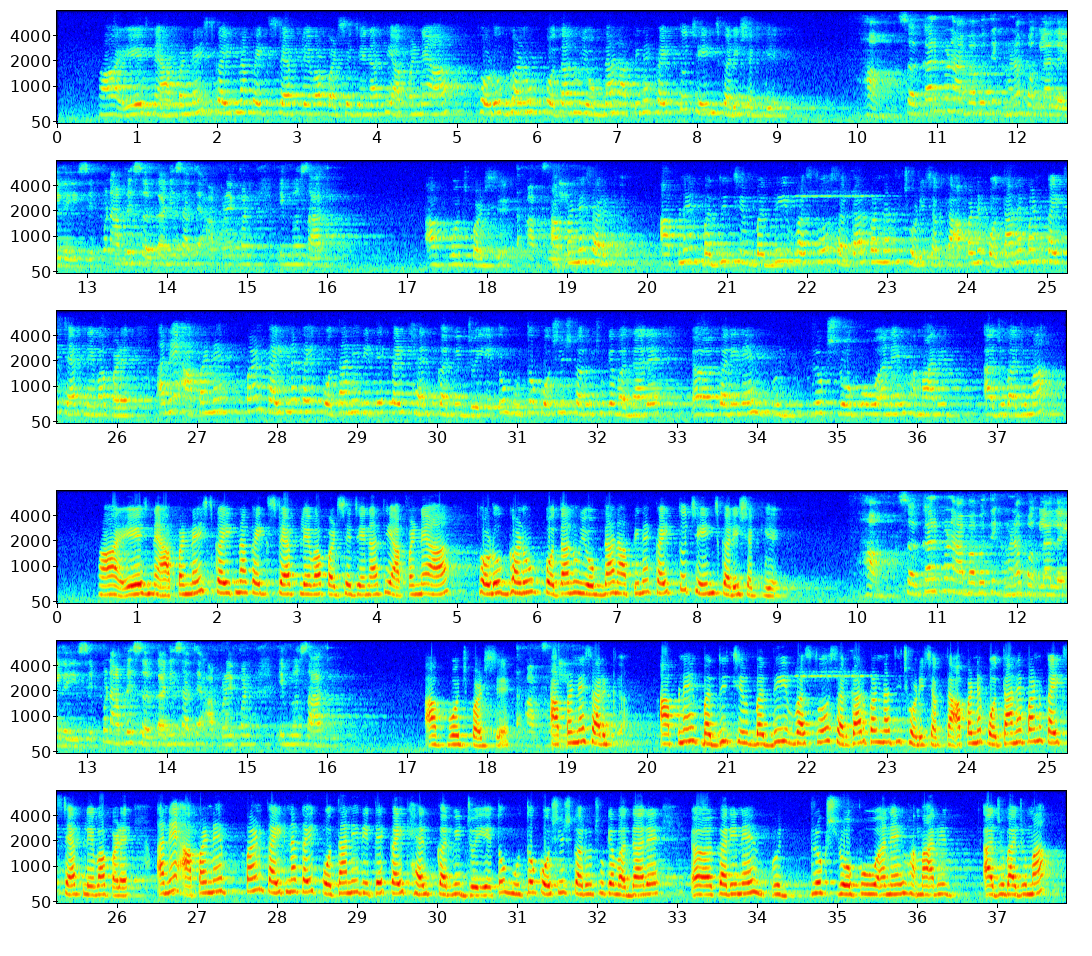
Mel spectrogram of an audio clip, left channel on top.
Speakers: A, on the right; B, on the right.
A: હા એજ ને આપણને જ કંઈક ના કંઈક સ્ટેપ લેવા પડશે, જેનાથી આપણને આ થોડુંક ઘણું પોતાનું યોગદાન આપીને કંઈક તો ચેન્જ કરી શકીએ.
B: હા સરકાર પણ આ બાબતે ઘણા પગલા લઈ રહી છે. પણ આપણે સરકારની સાથે આપણે પણ એમનો સાથ
A: આપવો જ પડશે.
B: આપવો
A: આપણને
B: જોઈએ
A: સર આપણે બધી બધી વસ્તુઓ સર સરકાર પણ નથી છોડી શકતા. આપણને પોતાને પણ કંઈક સ્ટેપ લેવા પડે અને આપણને પણ કંઈક ના કંઈક પોતાની રીતે કંઈક હેલ્પ કરવી જ જોઈએ. તો હું તો કોશિશ કરું છું કે વધારે અ કરીને <unintelligible> વૃક્ષ રોપવુ અને હમારે આજુબાજુમાં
